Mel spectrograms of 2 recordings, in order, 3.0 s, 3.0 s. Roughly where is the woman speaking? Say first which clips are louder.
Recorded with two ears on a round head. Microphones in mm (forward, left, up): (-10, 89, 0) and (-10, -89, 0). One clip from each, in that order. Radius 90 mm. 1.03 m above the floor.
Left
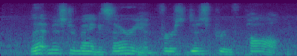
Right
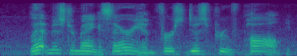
Right 3 dB; right.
